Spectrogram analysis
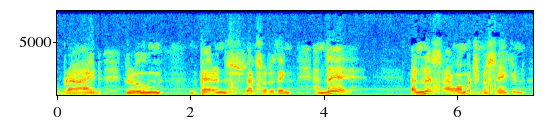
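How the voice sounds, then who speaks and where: A man's voice: medium pitch, fairly bright tone, slight background noise, close to an everyday voice, poor audio. An actor in a radio drama playing an older working-class Yorkshireman, chatty and matter-of-fact as he reminisces in broad colloquial speech.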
